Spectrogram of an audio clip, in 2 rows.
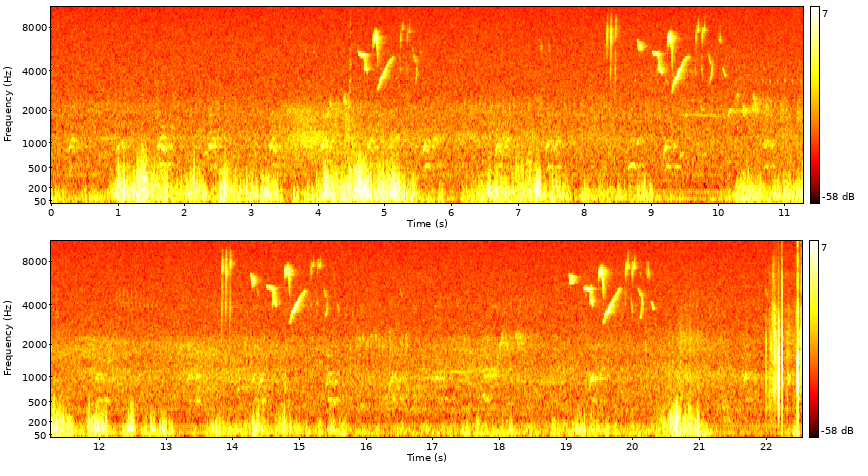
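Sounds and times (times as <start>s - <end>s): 
meadow bunting: 1.6s - 22.5s.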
